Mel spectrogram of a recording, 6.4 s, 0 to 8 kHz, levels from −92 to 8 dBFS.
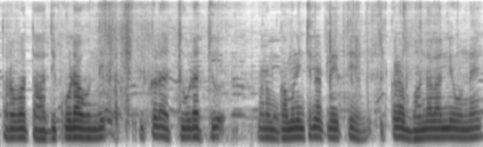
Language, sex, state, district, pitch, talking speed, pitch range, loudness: Telugu, male, Andhra Pradesh, Sri Satya Sai, 135 Hz, 100 wpm, 130-140 Hz, -19 LUFS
